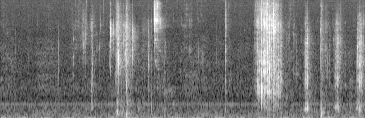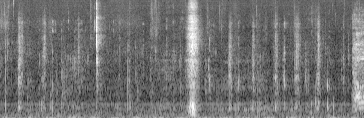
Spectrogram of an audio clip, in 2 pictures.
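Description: Close-miked chewing of a mouthful of double cheeseburger: soft wet mouth sounds and small clicks, with a few louder crunchy bursts spread through.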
